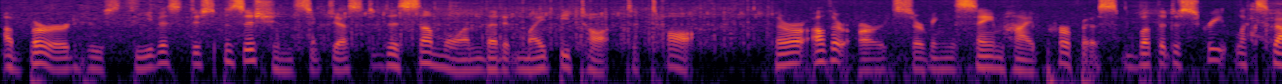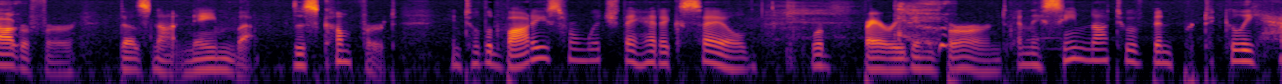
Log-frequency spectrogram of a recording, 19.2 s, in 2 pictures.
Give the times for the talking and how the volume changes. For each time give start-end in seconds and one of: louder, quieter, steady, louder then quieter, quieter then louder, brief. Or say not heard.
0.0-19.1 steady.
